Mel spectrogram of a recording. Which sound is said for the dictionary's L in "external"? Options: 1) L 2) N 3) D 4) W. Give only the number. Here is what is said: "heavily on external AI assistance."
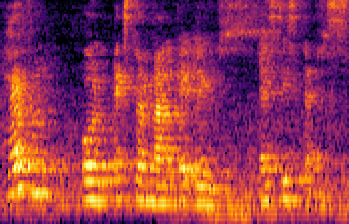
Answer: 1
